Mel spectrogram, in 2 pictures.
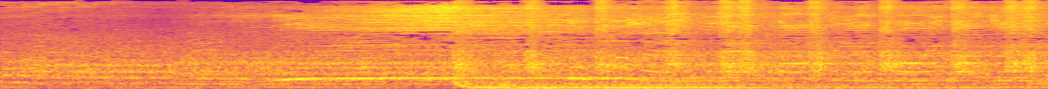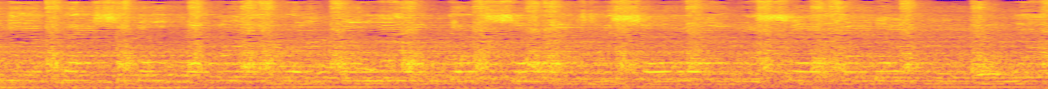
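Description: Hardcore dance music played live over a large sound system: a held synth tone dives sharply in pitch about two seconds in and drops into a fast, pounding kick drum with heavy bass.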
